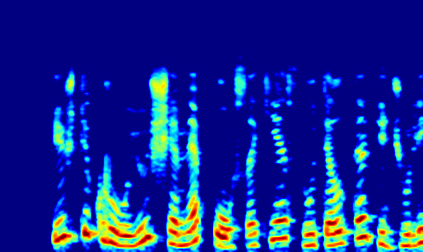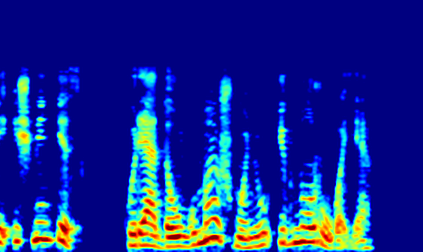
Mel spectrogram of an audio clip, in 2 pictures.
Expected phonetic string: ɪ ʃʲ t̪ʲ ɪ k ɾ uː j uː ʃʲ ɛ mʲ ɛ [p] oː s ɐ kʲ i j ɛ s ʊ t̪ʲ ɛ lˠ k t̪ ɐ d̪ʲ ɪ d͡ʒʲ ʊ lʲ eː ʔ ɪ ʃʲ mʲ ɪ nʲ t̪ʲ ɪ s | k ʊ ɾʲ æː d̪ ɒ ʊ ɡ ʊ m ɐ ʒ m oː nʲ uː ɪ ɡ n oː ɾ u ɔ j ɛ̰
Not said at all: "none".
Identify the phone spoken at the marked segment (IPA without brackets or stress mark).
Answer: p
